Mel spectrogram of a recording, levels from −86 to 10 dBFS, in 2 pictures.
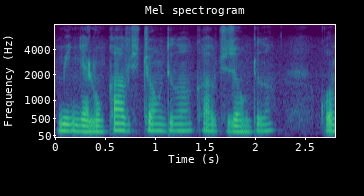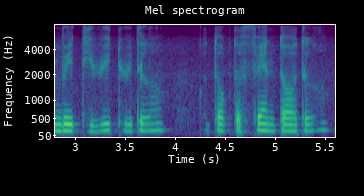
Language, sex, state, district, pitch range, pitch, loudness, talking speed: Wancho, female, Arunachal Pradesh, Longding, 170-185 Hz, 180 Hz, -22 LUFS, 180 wpm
